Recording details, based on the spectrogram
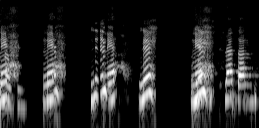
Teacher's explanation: হাঁসের মতো একটা ফ্যাসফেসে আওয়াজ হয় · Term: হায়ে হত্তি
